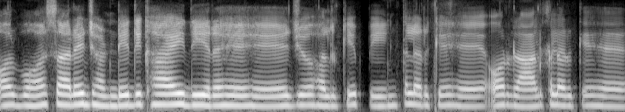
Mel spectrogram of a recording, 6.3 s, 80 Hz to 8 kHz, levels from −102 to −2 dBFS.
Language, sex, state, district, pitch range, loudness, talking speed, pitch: Hindi, female, Bihar, West Champaran, 200-220 Hz, -15 LUFS, 180 wpm, 210 Hz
